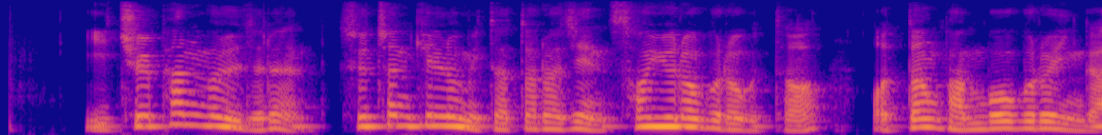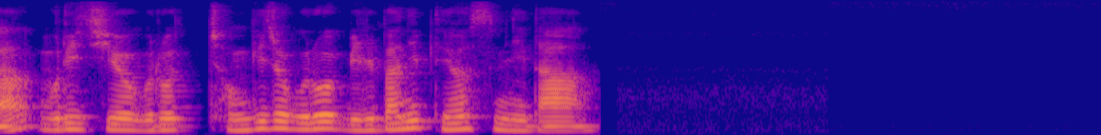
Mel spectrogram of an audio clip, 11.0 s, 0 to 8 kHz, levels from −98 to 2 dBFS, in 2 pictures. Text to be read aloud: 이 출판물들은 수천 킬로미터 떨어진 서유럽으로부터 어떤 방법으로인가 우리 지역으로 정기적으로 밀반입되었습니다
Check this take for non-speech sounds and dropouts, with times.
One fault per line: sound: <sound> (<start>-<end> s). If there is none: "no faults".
no faults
